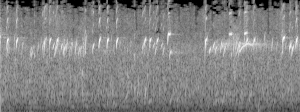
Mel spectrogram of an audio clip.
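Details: Goldfinch song over soft water noise, clusters of quick high chirps broken by short gaps, then a brighter run of sweeping, slurred notes.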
